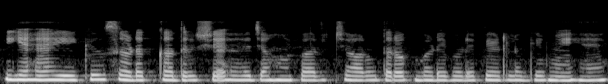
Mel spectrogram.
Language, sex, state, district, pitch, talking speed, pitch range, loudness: Hindi, female, Chandigarh, Chandigarh, 200 Hz, 155 wpm, 195-205 Hz, -13 LUFS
